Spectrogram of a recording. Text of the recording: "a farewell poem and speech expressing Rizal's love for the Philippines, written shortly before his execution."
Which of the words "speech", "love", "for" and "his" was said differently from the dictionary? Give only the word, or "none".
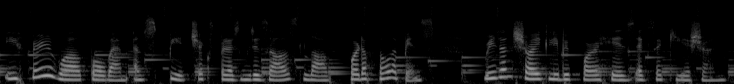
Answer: none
